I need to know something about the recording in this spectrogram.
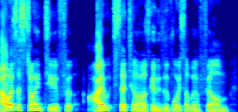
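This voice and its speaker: A man's voice: mid-range voice, expressive, quick pace. A young man casually commenting on his old school video, rambling with many restarts and small laughs.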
